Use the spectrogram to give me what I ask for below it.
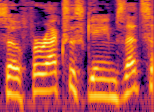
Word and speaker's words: Firaxis: Even though it's not A-X-I-S. Yeah, but it's pronounced Firaxis. Like fir tree.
